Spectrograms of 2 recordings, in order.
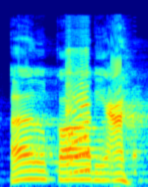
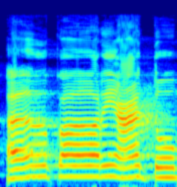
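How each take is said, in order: First: The word ends in a soft h sound. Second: The word ends in a t sound plus vowel. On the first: The reading stops on this word. "kalau dihentikan bunyinya jadi ha" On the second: The reading continues past this word. "kalau nggak dihentikan tetap tak"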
